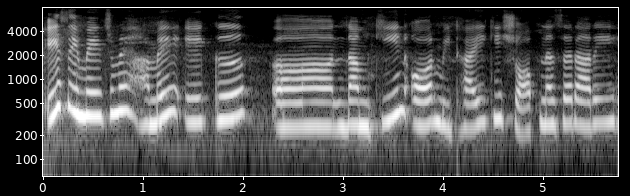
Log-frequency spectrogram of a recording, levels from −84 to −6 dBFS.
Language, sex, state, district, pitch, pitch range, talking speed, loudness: Hindi, female, Madhya Pradesh, Dhar, 285 Hz, 260-345 Hz, 145 wpm, -16 LUFS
